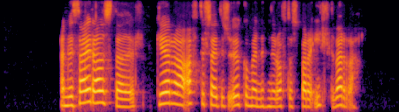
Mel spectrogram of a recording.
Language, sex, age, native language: Icelandic, female, 30-39, Icelandic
